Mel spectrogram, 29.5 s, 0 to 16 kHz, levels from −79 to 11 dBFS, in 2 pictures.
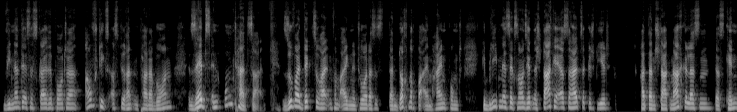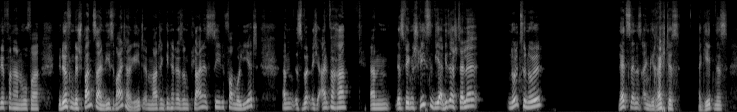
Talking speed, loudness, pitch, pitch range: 155 wpm, -25 LUFS, 145 Hz, 130-170 Hz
